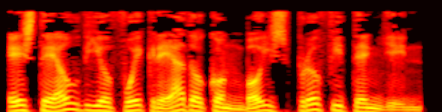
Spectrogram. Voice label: Spanish Male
